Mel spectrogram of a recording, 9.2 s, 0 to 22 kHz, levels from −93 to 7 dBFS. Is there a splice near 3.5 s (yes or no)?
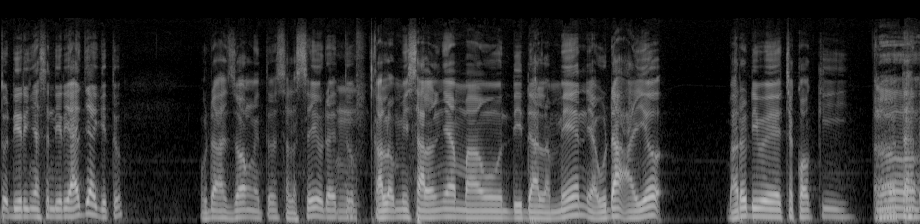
yes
